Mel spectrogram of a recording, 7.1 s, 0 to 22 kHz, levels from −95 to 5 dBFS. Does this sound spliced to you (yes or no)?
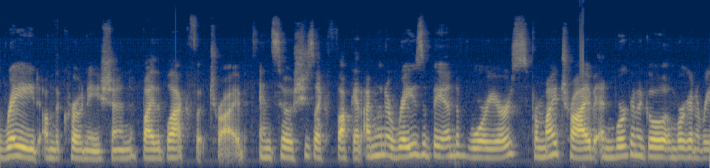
yes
